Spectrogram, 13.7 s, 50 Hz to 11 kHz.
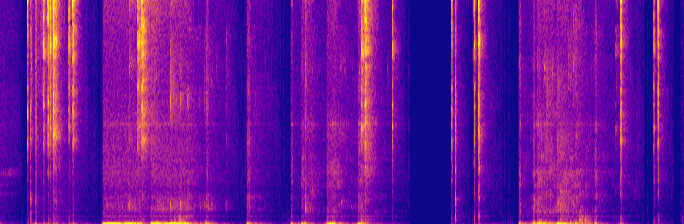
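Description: Short bursts of computer mouse clicking while working in 3D product-rendering software, sharp dry clicks in irregular clusters with quiet gaps, close and fairly soft, no voices.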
